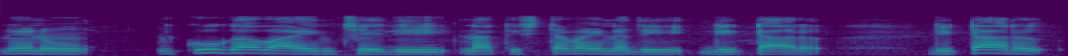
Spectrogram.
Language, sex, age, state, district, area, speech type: Telugu, male, 45-60, Andhra Pradesh, Krishna, urban, spontaneous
